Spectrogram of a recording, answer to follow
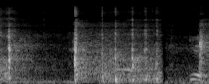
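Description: A skateboard hits concrete with one sharp clack a little under a second in, followed by a few lighter knocks of the board and wheels.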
